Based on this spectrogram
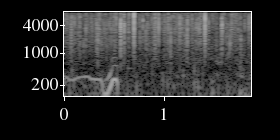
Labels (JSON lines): {"label": "biophony, cascading saw", "recorder": "SoundTrap 600 or HydroMoth"}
